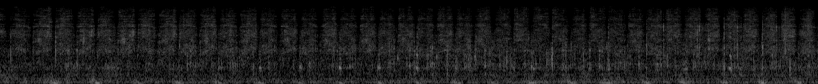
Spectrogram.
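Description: A metal file rasps steadily across the edge of a woodworking card scraper held in a sharpening jig, with continuous rhythmic strokes that are close and fairly loud, and no talking.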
